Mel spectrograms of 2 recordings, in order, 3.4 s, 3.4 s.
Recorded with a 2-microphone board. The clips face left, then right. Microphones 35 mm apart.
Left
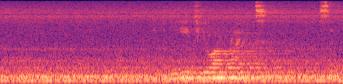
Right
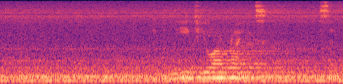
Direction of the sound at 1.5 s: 5° right (ahead or behind).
